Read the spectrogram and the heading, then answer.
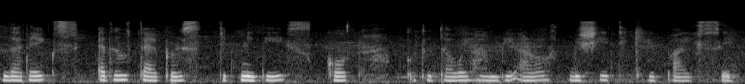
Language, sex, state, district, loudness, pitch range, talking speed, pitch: Nagamese, female, Nagaland, Dimapur, -20 LUFS, 185-195 Hz, 95 wpm, 190 Hz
